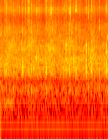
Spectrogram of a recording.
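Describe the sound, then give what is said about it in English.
An audience claps together in a steady, dense patter of many hands, the sharp crackly claps blending into a fairly soft, even wash with no voices over it. “Even you're clapping, you are not using it.”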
